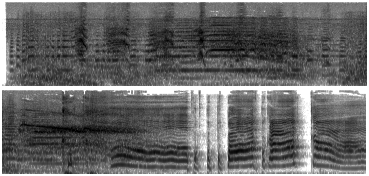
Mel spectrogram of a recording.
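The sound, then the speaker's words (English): A loud, drawn-out horse whinny runs for several seconds, then breaks into a series of short, choppy chicken-like clucks near the end, clear with no talking. “Turned into a chicken.”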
